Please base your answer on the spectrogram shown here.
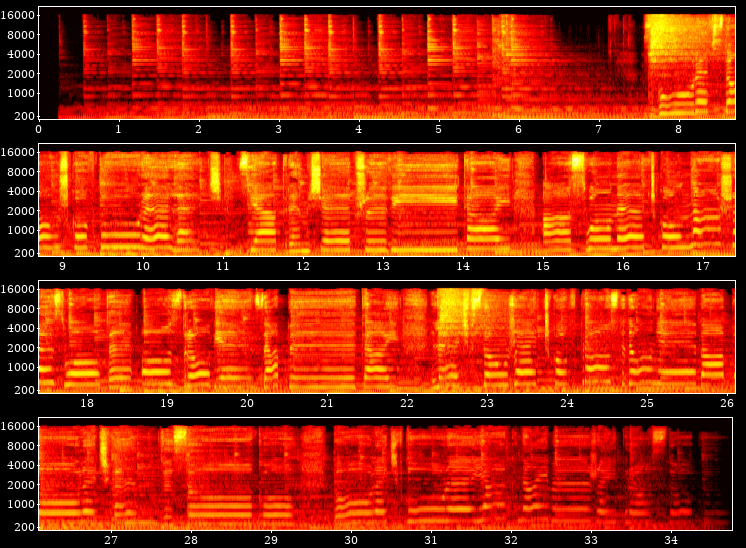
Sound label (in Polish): voc fragment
